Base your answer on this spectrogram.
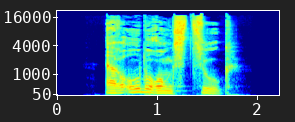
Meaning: conquest, invasion
- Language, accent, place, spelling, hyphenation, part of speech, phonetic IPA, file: German, Germany, Berlin, Eroberungszug, Er‧obe‧rungs‧zug, noun, [ɛɐ̯ˈʔoːbəʀʊŋsˌt͡suːk], De-Eroberungszug.ogg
